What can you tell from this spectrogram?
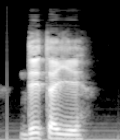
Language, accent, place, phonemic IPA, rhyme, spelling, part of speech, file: French, France, Lyon, /de.ta.je/, -je, détailler, verb, LL-Q150 (fra)-détailler.wav
- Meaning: 1. to detail (to explain in detail) 2. to retail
